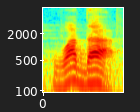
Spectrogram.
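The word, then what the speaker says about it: вода: and that is why the sound of Oh is coming like ah and I am pronouncing like vada all right and in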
